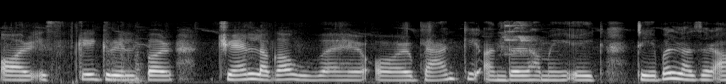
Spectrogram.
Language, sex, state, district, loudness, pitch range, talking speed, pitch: Hindi, female, Jharkhand, Palamu, -15 LUFS, 200-225 Hz, 140 wpm, 205 Hz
